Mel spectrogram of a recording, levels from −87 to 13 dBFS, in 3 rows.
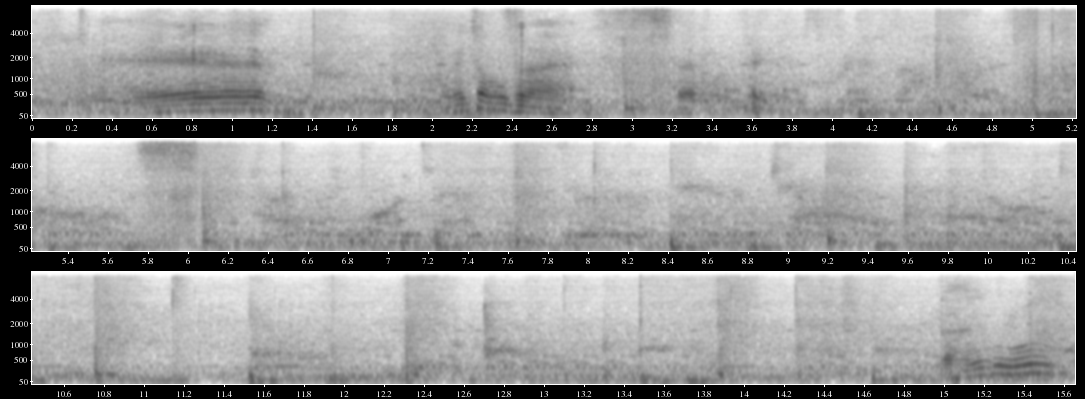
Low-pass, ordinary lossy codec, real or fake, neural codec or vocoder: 7.2 kHz; none; fake; codec, 24 kHz, 0.9 kbps, WavTokenizer, medium speech release version 2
